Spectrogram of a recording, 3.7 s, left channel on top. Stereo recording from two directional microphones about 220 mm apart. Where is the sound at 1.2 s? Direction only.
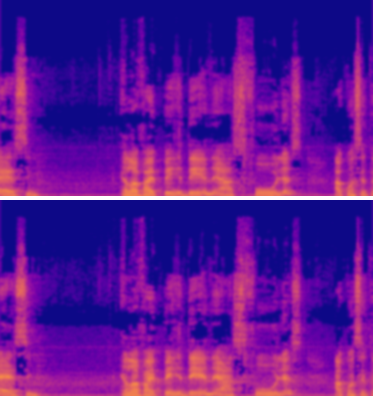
35° left (ahead or behind).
